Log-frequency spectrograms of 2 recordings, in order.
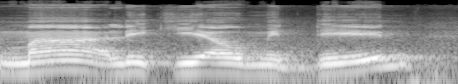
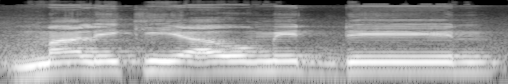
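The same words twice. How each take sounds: First: The first vowel of Malik is long. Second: The first vowel of Malik is short. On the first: Allah is the owner of that day. "dengan bacaan panjang" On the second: Allah is the king who rules that day. "kalau ada yang baca ma-nya pendek"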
